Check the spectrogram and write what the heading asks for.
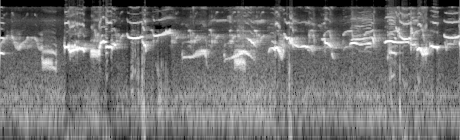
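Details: Oriental magpie-robin singing to provoke rivals, fast varied phrases of high whistles, squeaky twitters and brief harsh notes repeated in rapid succession.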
